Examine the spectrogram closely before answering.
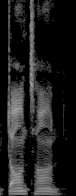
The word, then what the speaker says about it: Danton: things i watch the danton or danton as it's pronounced in french what the [ __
